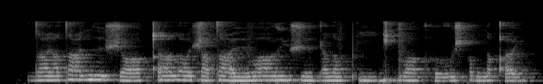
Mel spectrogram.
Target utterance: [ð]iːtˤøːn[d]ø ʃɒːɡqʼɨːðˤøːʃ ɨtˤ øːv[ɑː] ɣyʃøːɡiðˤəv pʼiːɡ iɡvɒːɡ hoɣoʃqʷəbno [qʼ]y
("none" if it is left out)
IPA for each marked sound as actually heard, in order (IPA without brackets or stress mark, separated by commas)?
dˤ, ð, ɒː, qʼ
